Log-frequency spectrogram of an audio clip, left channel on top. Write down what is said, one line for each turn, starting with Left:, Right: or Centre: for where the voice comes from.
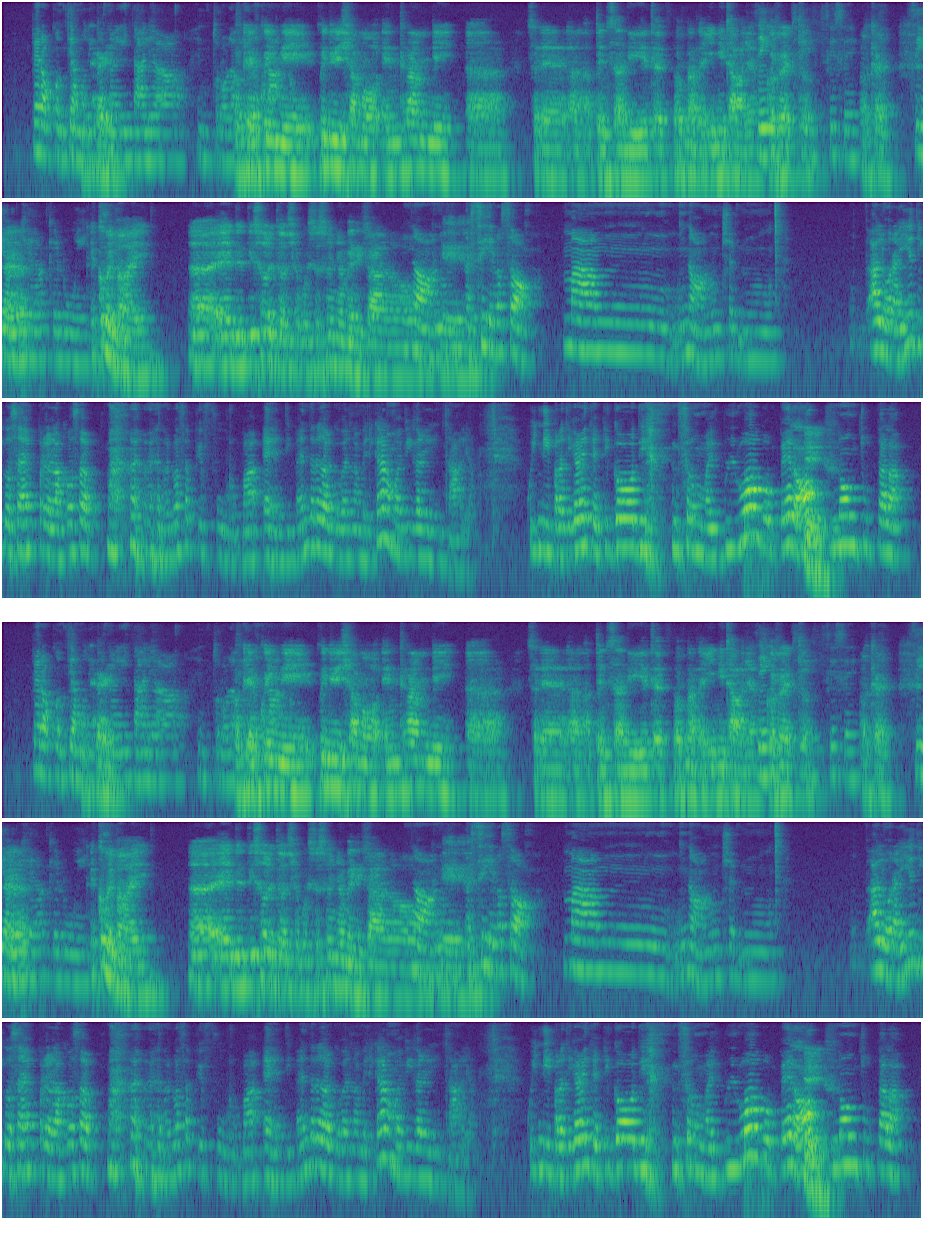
Left: Però contiamo
Right: Ok,
Left: di tornare in Italia entro la
Right: ok,
Left: fine dell'anno.
Right: quindi, quindi diciamo entrambi eh, state eh, a pensare di te- tornare in Italia,
Left: Sì,
Right: corretto?
Left: sì, sì, sì.
Right: Ok.
Left: Sì,
Right: Eh,
Left: anche anche lui,
Right: e come
Left: sì.
Right: mai? Eh, e di, di solito c'è questo sogno americano
Left: No,
Right: che...
Left: non sì lo so, ma, mhmm, no, non c'è mhmm, allora io dico sempre la cosa <laughs> la cosa più furba è dipendere dal governo americano, ma vivere in Italia. Quindi praticamente ti godi <laughs> insomma il luogo, però
Right: Sì,
Left: non tutta la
